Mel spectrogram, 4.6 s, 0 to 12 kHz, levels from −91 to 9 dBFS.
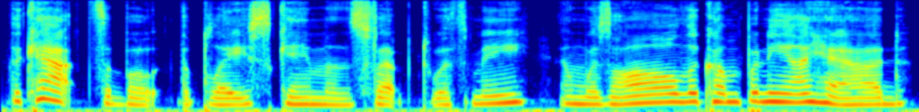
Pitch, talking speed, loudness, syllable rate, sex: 185 Hz, 220 wpm, -18 LUFS, 5.0 syllables/s, female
